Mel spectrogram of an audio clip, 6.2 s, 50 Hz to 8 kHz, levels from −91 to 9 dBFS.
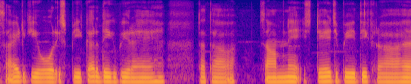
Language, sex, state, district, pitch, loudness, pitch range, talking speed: Hindi, male, Jharkhand, Ranchi, 115 Hz, -17 LUFS, 110-115 Hz, 155 wpm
